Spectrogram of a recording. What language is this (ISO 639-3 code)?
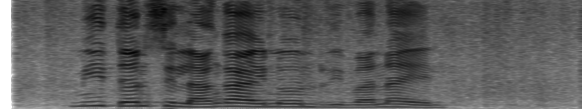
kln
